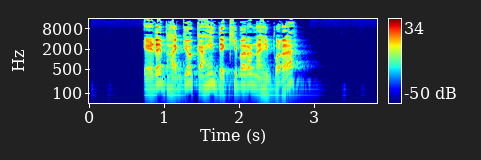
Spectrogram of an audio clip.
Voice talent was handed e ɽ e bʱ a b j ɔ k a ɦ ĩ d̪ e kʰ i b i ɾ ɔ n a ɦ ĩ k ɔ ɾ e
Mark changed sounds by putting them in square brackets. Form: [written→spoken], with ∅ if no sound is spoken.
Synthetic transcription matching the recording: e ɽ e bʱ a [b→ɡ] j ɔ k a ɦ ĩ d̪ e kʰ i b [i→a] ɾ ɔ n a ɦ ĩ [k→p] ɔ ɾ [e→a]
